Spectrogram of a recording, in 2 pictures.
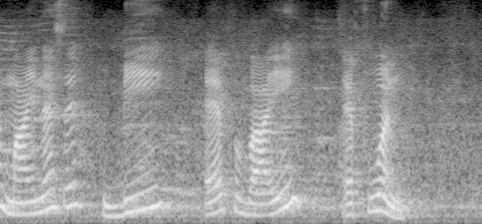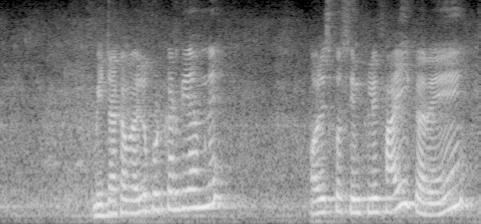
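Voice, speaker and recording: Medium in pitch, this physics teacher lectures blackboard-style, building a derivation step by step and reading formulas out deliberately. English technical phrases mix with Hindi, with frequent stops to ask if it's clear; the recording is echoey, dull and lo-fi, with slight background noise.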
